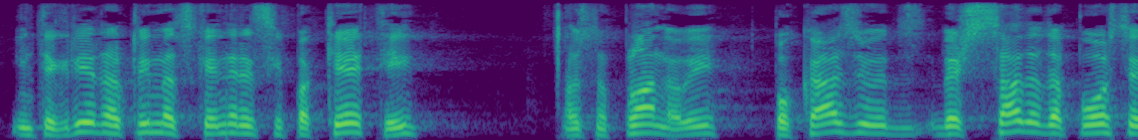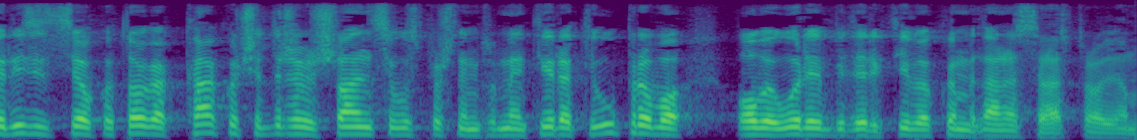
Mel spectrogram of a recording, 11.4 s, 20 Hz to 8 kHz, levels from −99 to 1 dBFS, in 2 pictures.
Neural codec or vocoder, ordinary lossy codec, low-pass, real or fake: vocoder, 44.1 kHz, 80 mel bands, Vocos; none; 7.2 kHz; fake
